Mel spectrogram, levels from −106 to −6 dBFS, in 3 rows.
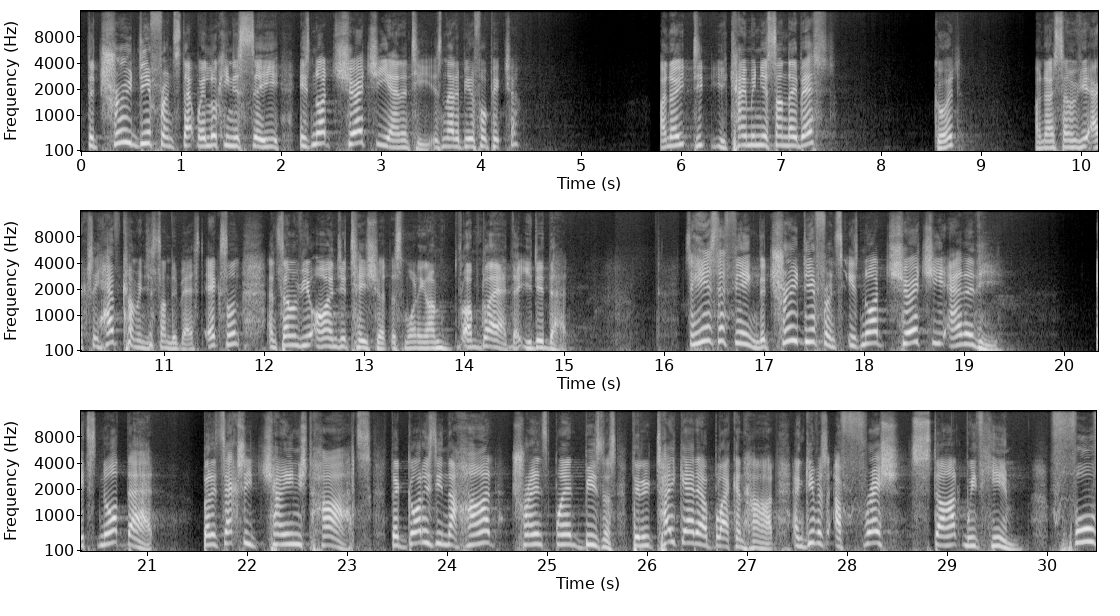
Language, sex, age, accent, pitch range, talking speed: English, male, 40-59, Australian, 165-260 Hz, 190 wpm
